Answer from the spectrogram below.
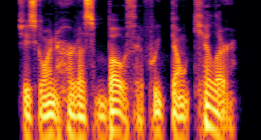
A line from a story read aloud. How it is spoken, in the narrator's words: he said quietly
